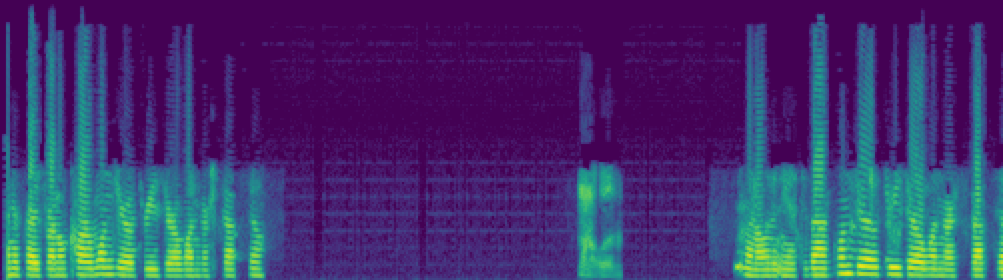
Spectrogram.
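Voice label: police department, scanner audio; ThompsonPeakHigh; SCTSDLE PD - PD2; ScottsdalePolice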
